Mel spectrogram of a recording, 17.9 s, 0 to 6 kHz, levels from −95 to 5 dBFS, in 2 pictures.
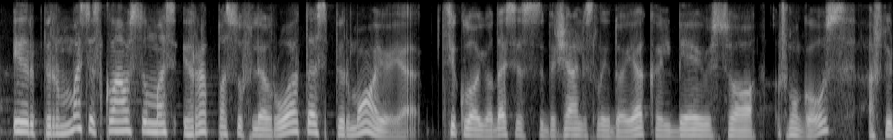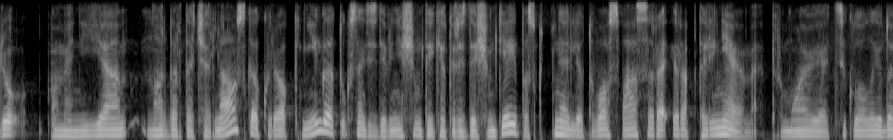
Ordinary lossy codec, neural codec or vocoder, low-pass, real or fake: Opus, 24 kbps; none; 5.4 kHz; real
